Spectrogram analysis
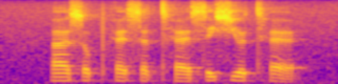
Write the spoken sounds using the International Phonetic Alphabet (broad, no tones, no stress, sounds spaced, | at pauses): a s ɔ pʰ æ s a tʰ æ s ɛ ɕ ə˞ tʰ æ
